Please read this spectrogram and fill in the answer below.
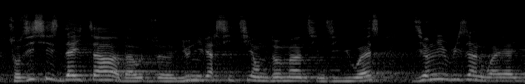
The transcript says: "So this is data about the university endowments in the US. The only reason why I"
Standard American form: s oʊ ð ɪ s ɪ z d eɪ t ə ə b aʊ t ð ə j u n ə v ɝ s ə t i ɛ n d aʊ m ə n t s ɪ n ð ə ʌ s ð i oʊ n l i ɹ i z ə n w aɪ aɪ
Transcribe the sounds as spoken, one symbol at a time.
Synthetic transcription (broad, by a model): s oʊ ð ɪ s ɪ z d eɪ t ə ə b aʊ t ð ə j u n ə v ɝ s ə t i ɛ n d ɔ m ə n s ɪ n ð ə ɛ s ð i oʊ n l i ɹ i z ə n w aɪ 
